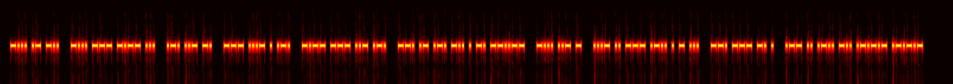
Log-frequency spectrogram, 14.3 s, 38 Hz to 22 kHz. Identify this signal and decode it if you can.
Morse code, heard as a keyed tone, about 46 wpm, 700 Hz. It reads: BAD BOYS RUN OVER YOUR GARDEN, BUT VIOLETS GONE WILD..
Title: Pangram Challenge v2 - 45wpm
